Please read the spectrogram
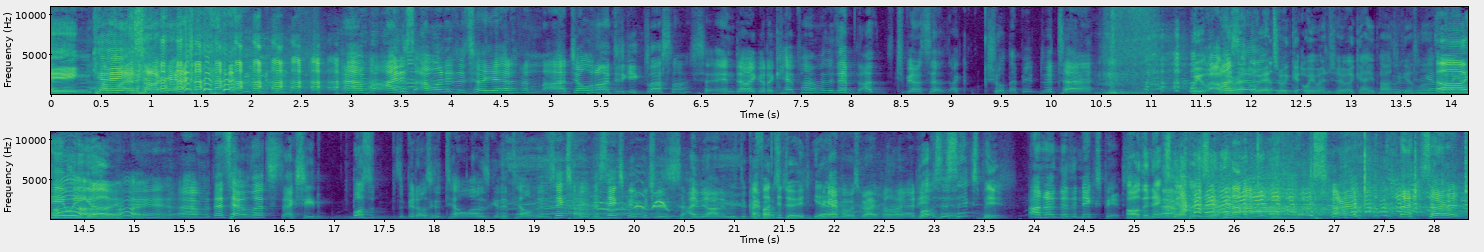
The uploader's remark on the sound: Recorded LIVE at Five Boroughs on December 7, 2014.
